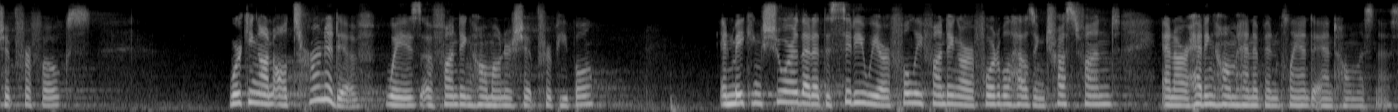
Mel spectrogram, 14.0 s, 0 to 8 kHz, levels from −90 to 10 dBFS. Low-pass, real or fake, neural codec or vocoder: 7.2 kHz; real; none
